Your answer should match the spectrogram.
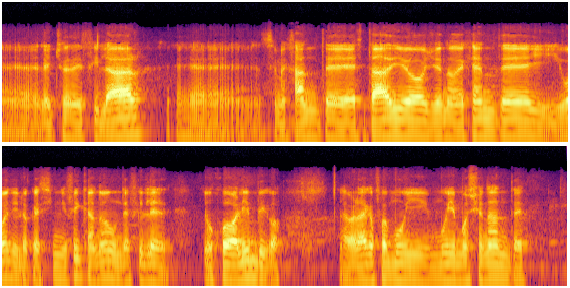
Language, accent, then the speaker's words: Spanish; Argentina; lo viví como un argentino más y como un basquetbolista más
